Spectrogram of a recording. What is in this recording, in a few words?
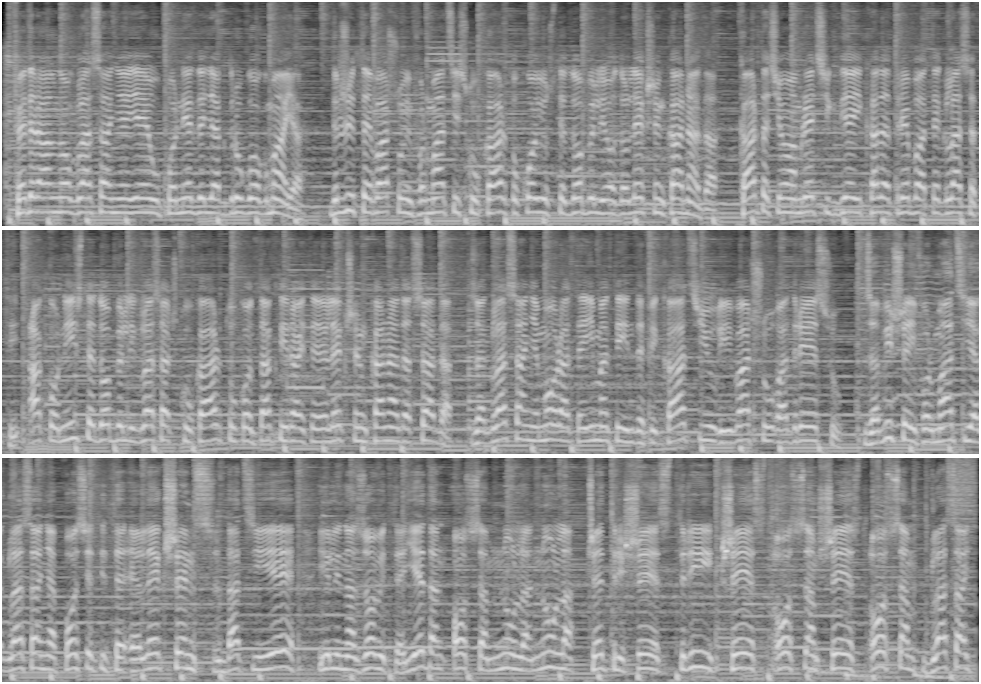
croatian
